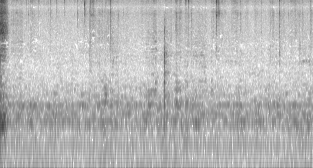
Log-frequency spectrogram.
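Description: Tube of tomato paste being squeezed and folded down over a pot: faint squishes and a few light clicks. A short sharp sound comes right at the start.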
